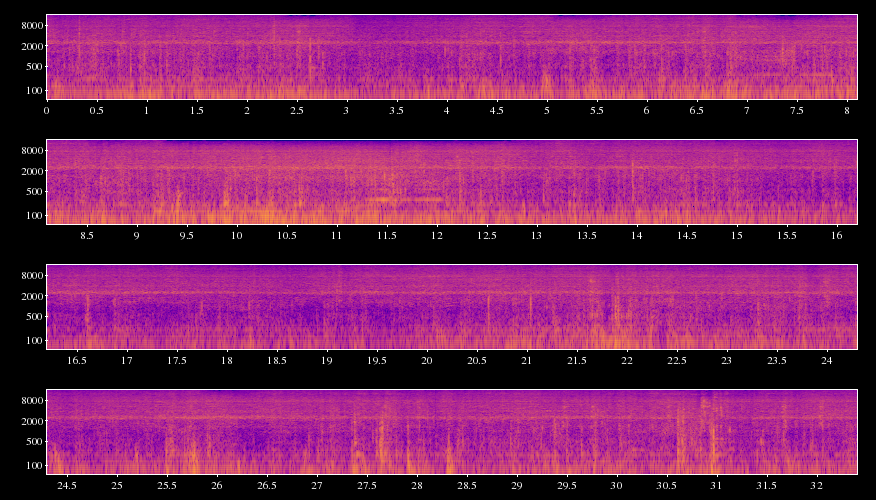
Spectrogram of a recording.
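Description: Mountain bike rolling fast down a dirt forest singletrack: tyre noise on earth and leaf litter, wind on the microphone, and the rattle and knocks of the bike over roots and bumps, with sharper knocks in the last several seconds.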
